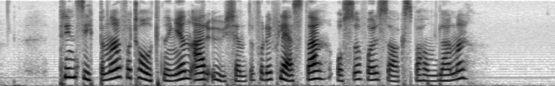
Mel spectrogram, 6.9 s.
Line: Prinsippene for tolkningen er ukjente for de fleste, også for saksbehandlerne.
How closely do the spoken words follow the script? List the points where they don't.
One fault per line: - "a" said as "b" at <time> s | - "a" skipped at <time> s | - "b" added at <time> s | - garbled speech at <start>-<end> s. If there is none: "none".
none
